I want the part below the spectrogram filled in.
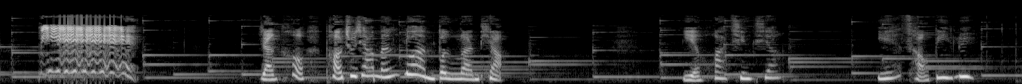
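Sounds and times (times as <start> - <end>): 
young goat bleating loudly: 0.4 - 1.4
speech: 2.6 - 5.1, 6.8 - 8.1, 8.8 - 9.9.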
